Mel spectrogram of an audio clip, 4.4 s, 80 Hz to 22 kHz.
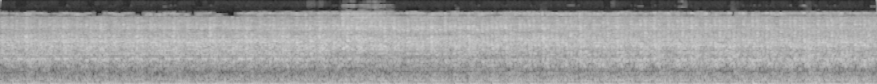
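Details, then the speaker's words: Ford 7.3 Powerstroke diesel after IPR valve replacement and a new filter, warming up, blue smoke when cold: low, steady idle about three pulses a second, no misses or rattles, much quieter than before; normal idle. "So I'm gonna let this truck, I'm gonna let it warm up. And man, guys, it seems to be running so much quieter."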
